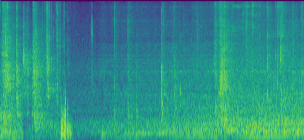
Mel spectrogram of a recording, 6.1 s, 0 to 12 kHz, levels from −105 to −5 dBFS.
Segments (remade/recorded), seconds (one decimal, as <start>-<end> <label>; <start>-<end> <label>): 0.0-1.9 recorded; 1.9-4.6 remade; 4.6-5.2 recorded; 5.2-6.1 remade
